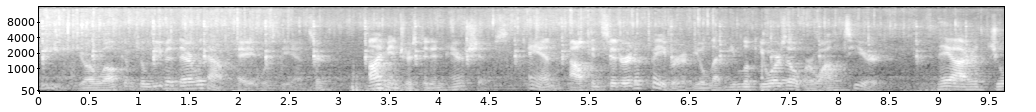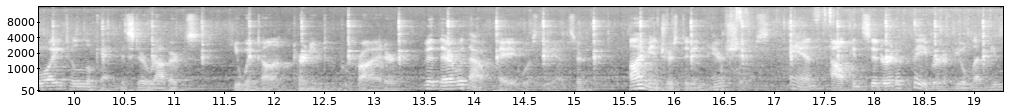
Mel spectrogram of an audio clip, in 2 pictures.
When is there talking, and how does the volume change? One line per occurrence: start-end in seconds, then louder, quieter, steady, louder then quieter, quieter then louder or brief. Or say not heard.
0.0-19.2 steady.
